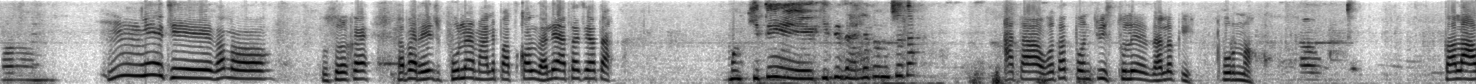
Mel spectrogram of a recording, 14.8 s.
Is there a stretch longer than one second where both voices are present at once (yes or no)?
no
